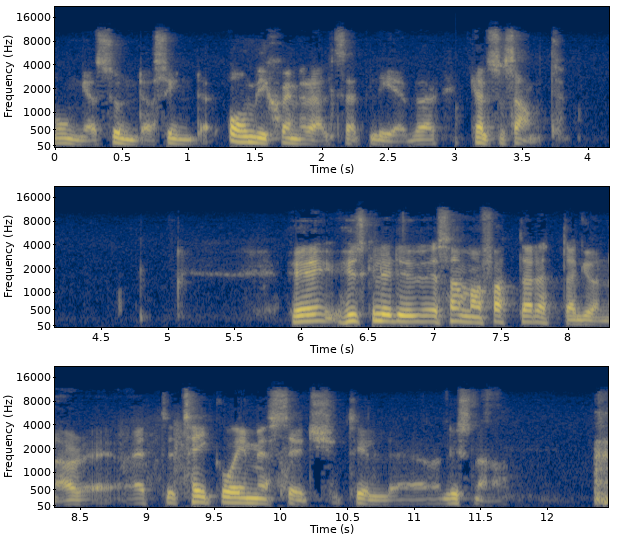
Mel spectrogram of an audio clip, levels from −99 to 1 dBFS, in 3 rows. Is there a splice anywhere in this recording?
no; 0 cuts

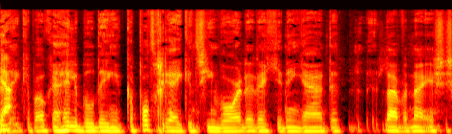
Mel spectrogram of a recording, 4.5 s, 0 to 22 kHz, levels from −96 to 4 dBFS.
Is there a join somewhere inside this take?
no; 0 cuts

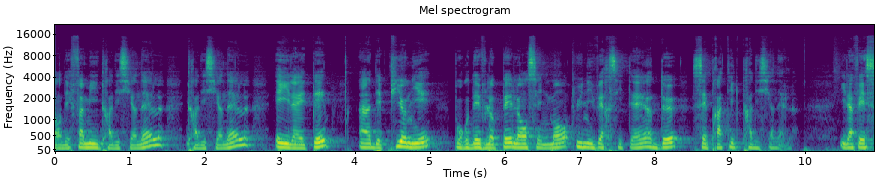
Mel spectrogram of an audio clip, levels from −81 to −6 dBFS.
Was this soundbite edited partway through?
yes; 1 cut; at 1.8 s

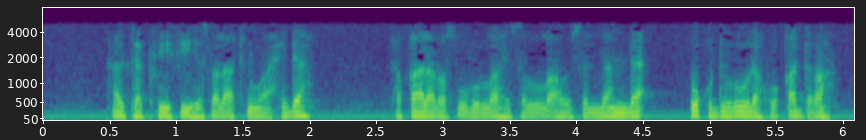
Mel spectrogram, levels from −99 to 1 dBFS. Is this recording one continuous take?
yes; 0 cuts

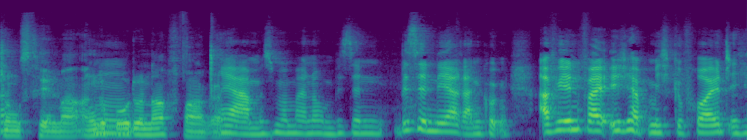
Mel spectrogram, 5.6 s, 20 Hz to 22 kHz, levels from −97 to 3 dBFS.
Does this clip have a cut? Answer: no; 0 cuts

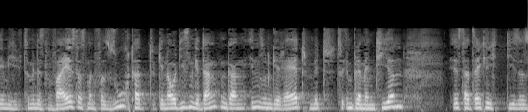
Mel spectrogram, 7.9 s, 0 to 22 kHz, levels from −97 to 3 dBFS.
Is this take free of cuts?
yes; 0 cuts

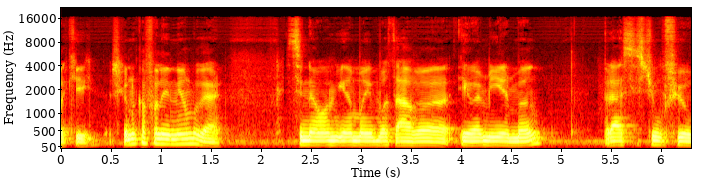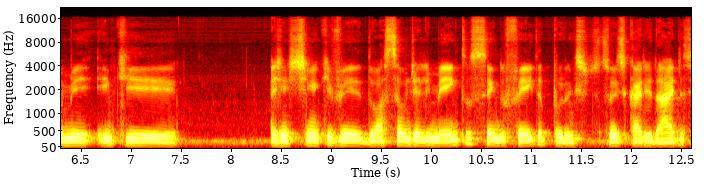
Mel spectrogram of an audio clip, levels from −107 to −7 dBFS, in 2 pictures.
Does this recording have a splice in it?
yes; 1 cut; at 2.2 s

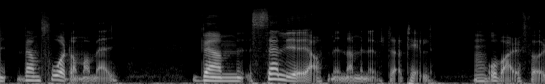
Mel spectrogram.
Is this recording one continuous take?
yes; 0 cuts

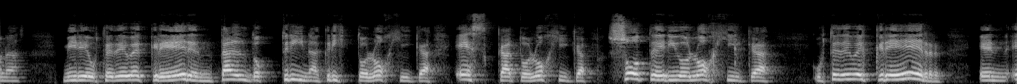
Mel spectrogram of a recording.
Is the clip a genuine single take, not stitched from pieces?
yes; 0 cuts

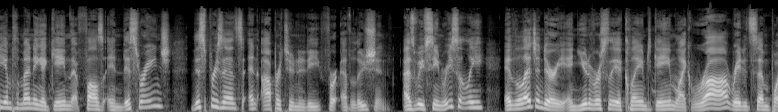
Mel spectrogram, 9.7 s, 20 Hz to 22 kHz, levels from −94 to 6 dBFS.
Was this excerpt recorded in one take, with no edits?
no; 1 cut; at 5.0 s

